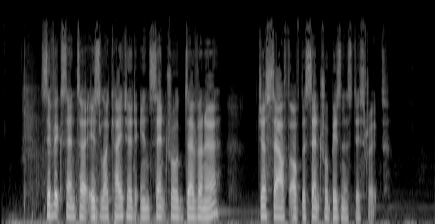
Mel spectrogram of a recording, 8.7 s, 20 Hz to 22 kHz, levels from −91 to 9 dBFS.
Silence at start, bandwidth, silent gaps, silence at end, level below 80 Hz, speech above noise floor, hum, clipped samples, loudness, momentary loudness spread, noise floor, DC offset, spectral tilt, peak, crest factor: 0.15 s; 15.5 kHz; none; 0.45 s; -52 dBFS; 29 dB; none; under 0.1%; -26 LUFS; 11 LU; -55 dBFS; under 0.1%; -5 dB/octave; -8 dBFS; 20 dB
